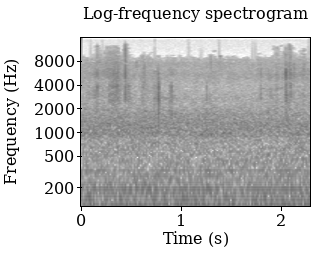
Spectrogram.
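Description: Steady low mechanical hum, even throughout, with a few faint light clicks over it.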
